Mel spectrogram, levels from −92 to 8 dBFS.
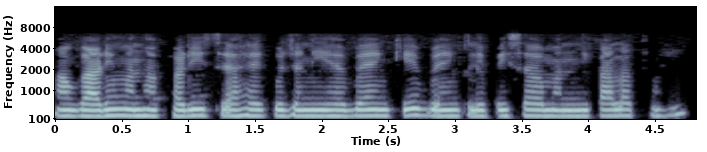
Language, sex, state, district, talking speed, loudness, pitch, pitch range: Surgujia, female, Chhattisgarh, Sarguja, 210 wpm, -17 LUFS, 195 Hz, 190-195 Hz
